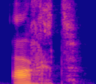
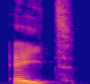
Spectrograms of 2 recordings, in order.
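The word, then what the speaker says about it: acht: And then we have the letter combination CH, which is pronounced ch in German. So it basically comes from your throat. 8, 8, 8.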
